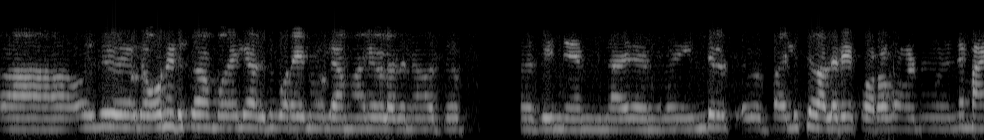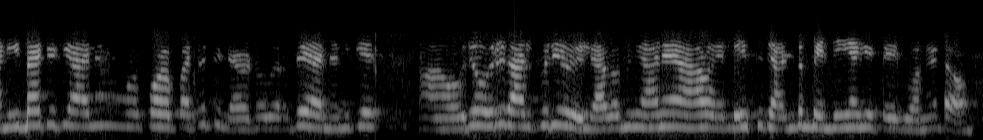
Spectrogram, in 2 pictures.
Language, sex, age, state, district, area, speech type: Malayalam, female, 30-45, Kerala, Kollam, rural, conversation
